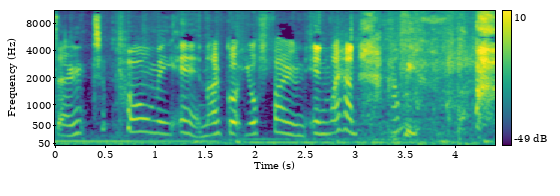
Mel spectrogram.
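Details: Adult speaker; typical speech.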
